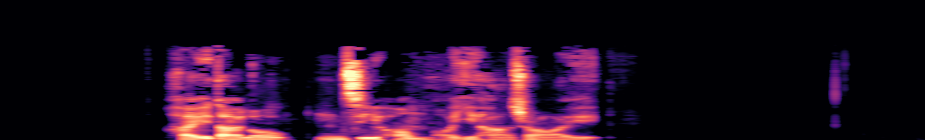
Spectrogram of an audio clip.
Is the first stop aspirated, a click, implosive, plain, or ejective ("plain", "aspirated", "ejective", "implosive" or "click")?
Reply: plain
